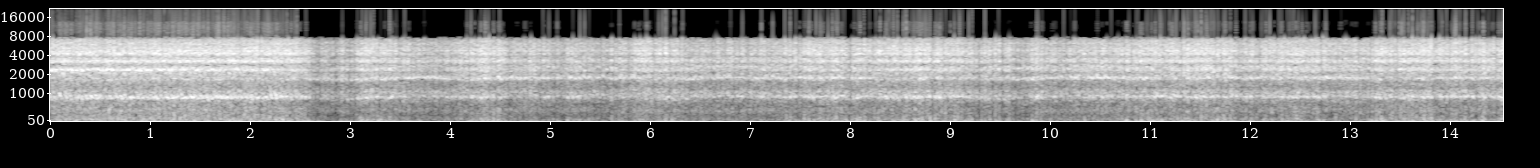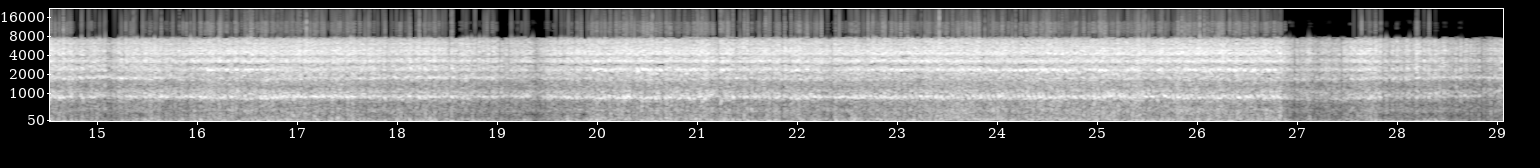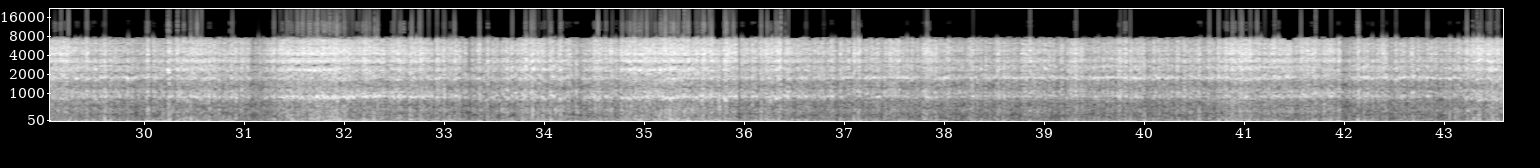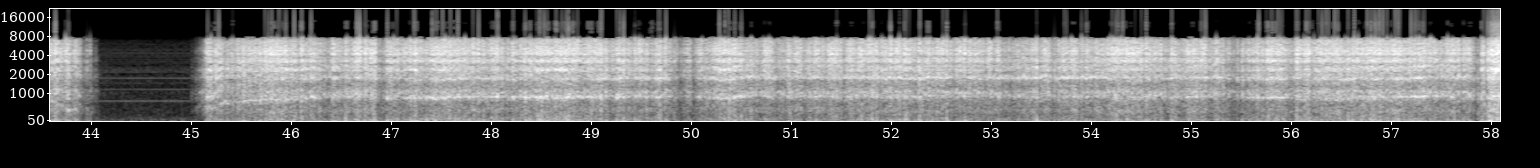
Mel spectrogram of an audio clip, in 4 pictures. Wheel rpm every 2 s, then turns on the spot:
210, 220, 230, 230, 220, 230, 230, 230, 220, 230, 220, 220, 210, 220, 230, 220, 220, 220, 230, 230, 230, 190, 50, 220, 230, 230, 230, 230, 210.
none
